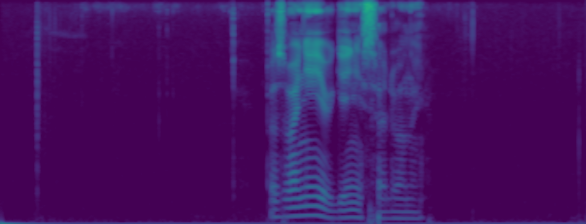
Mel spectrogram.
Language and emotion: Russian, neutral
